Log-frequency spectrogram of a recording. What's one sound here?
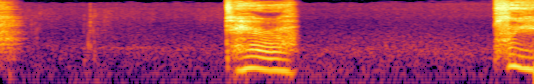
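A young woman calls out anxiously nearby.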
